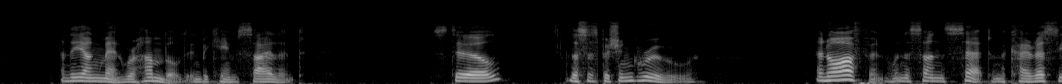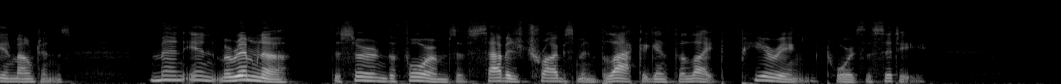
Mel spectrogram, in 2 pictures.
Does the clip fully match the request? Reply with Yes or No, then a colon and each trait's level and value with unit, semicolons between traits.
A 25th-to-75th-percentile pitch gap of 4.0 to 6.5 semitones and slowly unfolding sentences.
Yes: average, 4.7 semitones; slow, 115 wpm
